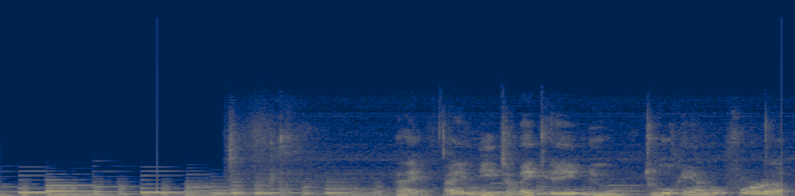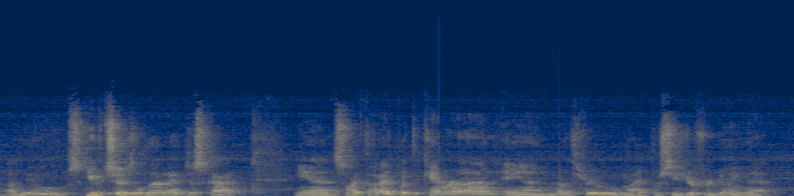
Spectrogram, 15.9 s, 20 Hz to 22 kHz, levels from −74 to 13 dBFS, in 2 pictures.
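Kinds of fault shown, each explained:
Dropped buffer (overrun): The sound skips forward with no gap at 1.56, 7.80, 12.32 and 13.52 s. The likely cause is a capture program that failed to collect its samples before the hardware overwrote them. The lost piece is gone, and the audio on either side is butted together. The first skip loses about 20 ms. The later three lose around 70 ms each.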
